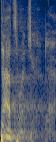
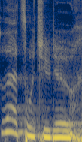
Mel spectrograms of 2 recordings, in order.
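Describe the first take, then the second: First: Whispered. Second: Said in the usual way. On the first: Shown as a demonstration.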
